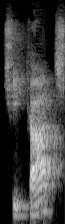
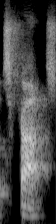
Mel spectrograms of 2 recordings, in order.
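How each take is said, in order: First: CHIKACH with the pretonic i fully said; vowel kept. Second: CHKACH with no vowel between ch and k; pretonic vowel deleted. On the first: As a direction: say chikach in two syllables, stressed on the last. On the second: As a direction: run ch straight into k in chkach. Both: Shown as a demonstration. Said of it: "with deletion of that pretonic E".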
